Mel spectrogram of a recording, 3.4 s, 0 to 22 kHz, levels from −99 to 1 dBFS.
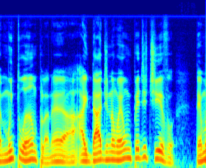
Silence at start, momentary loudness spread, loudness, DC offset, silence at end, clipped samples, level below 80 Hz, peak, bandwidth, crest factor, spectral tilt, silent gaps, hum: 0 s; 7 LU; -22 LUFS; under 0.1%; 0 s; under 0.1%; -46 dBFS; -6 dBFS; 13.5 kHz; 16 dB; -7.5 dB/octave; none; none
